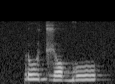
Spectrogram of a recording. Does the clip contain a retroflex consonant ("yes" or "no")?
no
